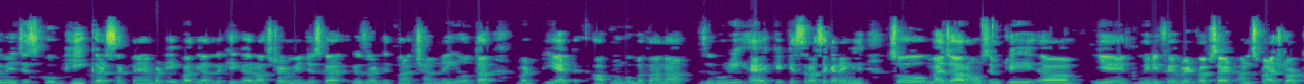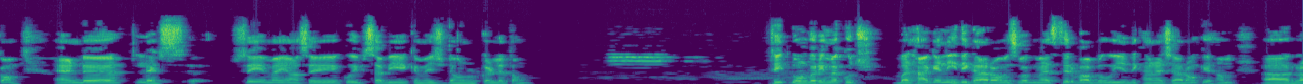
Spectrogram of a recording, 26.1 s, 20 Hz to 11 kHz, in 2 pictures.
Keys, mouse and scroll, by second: 9.8 click, 12.4 scroll down 1, 14.3 scroll up 1, 17.5 click.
